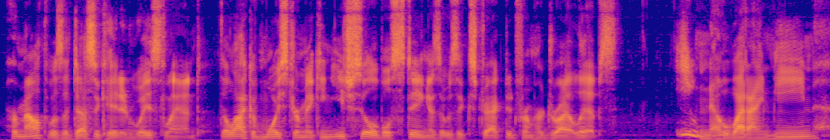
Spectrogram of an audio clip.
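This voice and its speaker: A man's voice: low voice, fairly quick, few pauses, fairly bright tone. A man reading fan fiction aloud as dramatic scripted story narration.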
